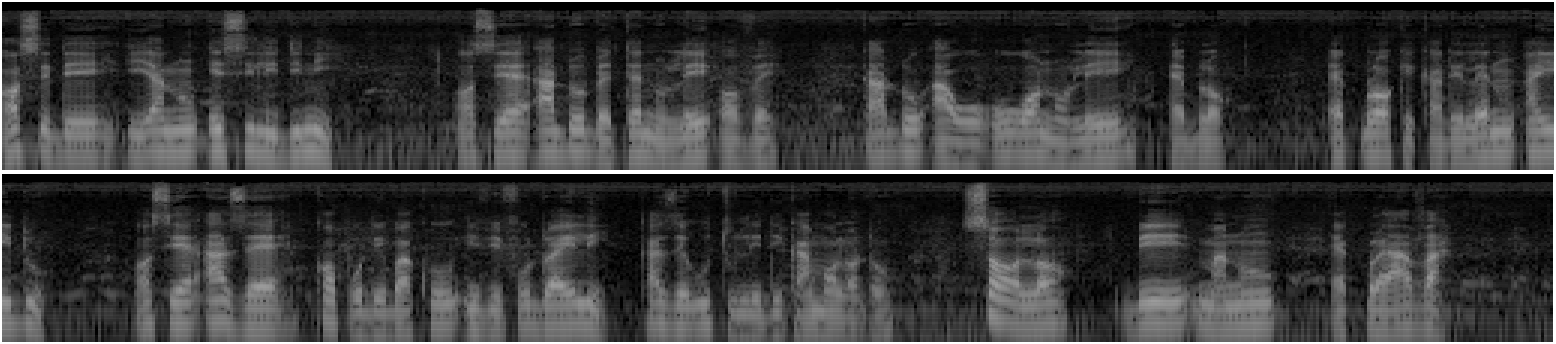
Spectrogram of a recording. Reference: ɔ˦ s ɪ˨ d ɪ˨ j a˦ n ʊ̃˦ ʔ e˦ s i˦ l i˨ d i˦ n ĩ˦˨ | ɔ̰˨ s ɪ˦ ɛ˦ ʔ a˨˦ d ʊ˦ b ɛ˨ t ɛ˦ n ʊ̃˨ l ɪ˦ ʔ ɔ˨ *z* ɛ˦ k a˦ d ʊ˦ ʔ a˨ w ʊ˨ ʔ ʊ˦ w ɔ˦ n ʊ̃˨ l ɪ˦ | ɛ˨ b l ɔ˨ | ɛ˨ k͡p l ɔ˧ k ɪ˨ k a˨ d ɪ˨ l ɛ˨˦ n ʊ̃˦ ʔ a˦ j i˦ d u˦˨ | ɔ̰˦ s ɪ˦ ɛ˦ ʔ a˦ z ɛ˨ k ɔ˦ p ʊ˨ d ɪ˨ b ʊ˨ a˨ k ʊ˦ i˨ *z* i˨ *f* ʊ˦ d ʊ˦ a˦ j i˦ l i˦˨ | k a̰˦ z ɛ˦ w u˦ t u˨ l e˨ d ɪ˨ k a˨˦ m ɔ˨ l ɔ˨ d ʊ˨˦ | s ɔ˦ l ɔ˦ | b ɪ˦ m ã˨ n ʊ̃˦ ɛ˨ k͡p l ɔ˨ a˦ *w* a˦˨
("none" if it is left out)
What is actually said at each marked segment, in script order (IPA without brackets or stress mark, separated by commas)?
v, v, f, v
